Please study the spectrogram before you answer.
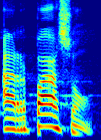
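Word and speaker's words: ἁρπάζω: el rapto de Enoc la palabra rapto se pronuncia en griego harpazo y harpazo es algo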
